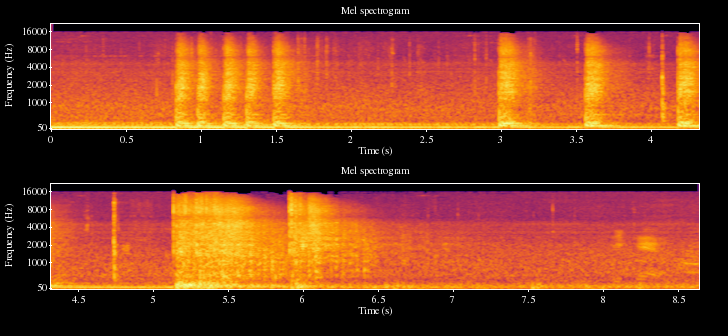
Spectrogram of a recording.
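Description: A field drum rolls briefly about a second in and is struck three times, then a line of Civil War-style rifle-muskets fires a ragged salute volley about five seconds in, with one more shot just after, the reports echoing away.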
